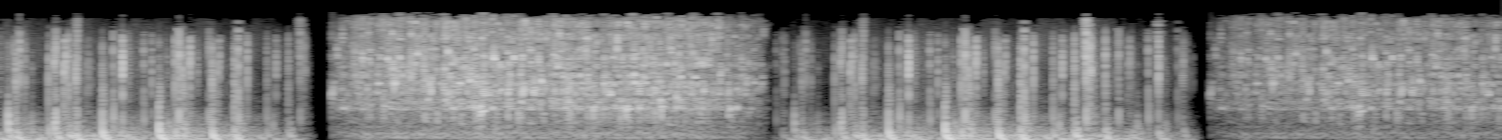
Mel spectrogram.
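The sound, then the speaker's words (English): Water splashing while someone washes their face at a bathroom sink: spattering splashes alternate with two long stretches of steady running water, each ending in a brief pause. “Have you washed your face yet? No, I haven't. I'm washing it now.”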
